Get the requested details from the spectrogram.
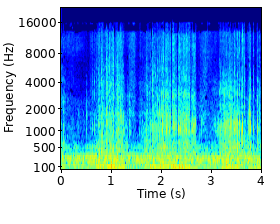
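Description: Long nails and fingertips grip and squeeze the top edge and front of a hollow black leather handbag. They produce a continuous run of squeaky, creaking leather rubs with a dense low rumble underneath, swelling and easing without clear breaks.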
